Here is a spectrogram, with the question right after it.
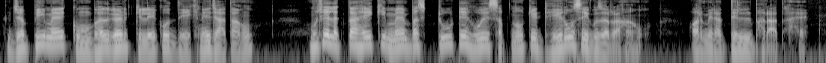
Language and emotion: Hindi, sad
